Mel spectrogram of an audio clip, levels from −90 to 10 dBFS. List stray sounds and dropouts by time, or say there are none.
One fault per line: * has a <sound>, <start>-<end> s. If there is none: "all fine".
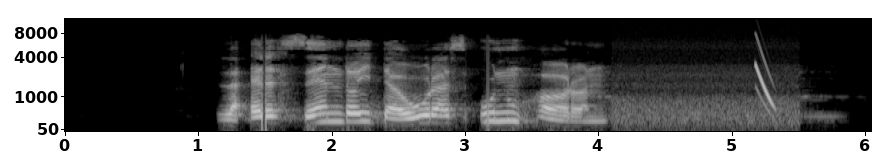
* has a chirp, 5.2-5.3 s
